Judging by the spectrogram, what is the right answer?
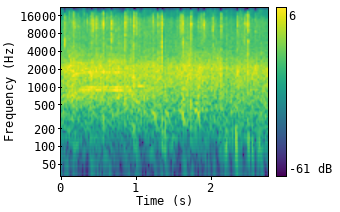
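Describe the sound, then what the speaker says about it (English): Steady audience applause fills a comedy debate venue after a joke, dense clapping throughout at an even, loud level with a faint murmur of the crowd. "Which is a weird thing to applaud."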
